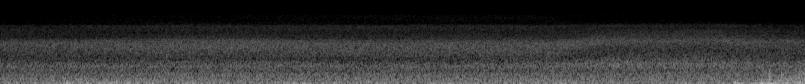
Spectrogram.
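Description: Steady rushing of river water pouring over a low dam's spillway, with wind rumbling on the microphone.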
